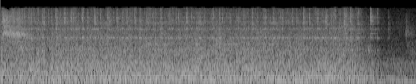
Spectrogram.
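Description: A loud, continuous mechanical rattling and shuddering comes from the center of a house as dust falls from the ceiling. It is dense and rough across the whole range, with a steady grinding texture that cuts off abruptly near the end, leaving a quieter rumble.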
